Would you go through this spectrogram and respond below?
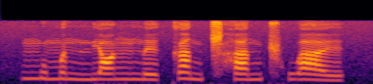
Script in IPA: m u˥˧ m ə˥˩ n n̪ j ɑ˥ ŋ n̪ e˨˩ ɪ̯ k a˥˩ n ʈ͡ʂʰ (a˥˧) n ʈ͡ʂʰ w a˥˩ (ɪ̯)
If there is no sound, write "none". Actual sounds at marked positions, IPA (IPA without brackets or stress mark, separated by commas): a˥, ɪ̯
